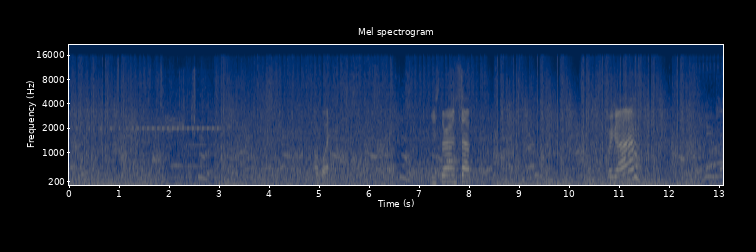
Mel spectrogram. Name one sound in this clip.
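A shotgun fires repeatedly in loud blasts.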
